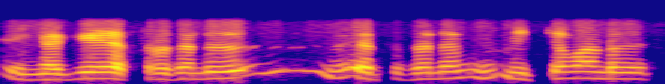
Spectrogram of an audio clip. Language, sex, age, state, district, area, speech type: Malayalam, male, 18-30, Kerala, Malappuram, urban, conversation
